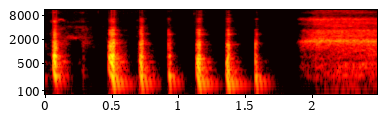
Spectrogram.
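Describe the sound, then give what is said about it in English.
Seven sharp knocks on a door by housekeeping, in a quick, slightly uneven rhythm, fairly loud, followed by a steady hiss of noise in the background. “Yeah, housekeeping came, so I had to very quickly run to the door.”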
